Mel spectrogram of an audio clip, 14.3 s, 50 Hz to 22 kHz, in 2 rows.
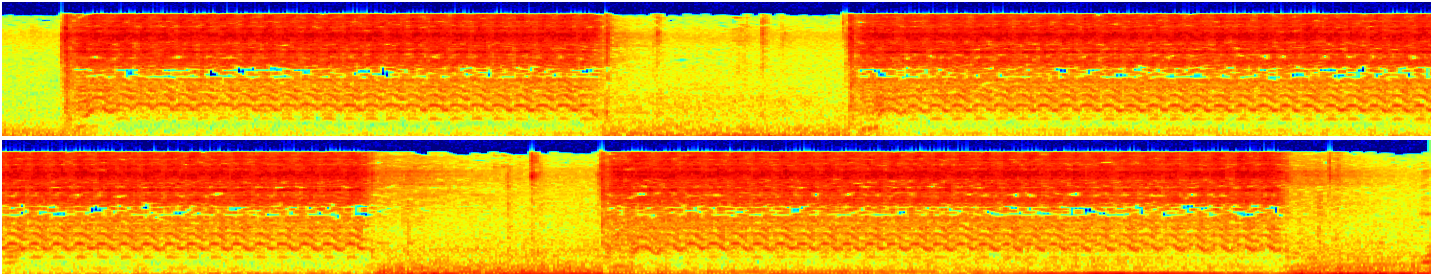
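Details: Suzuki Carry 1.0 that died suddenly on the road: three bursts of steady starter cranking, each a few seconds, and the engine never catches; spark is present but weak, with a torn plug lead found.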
